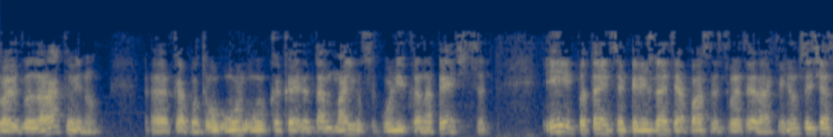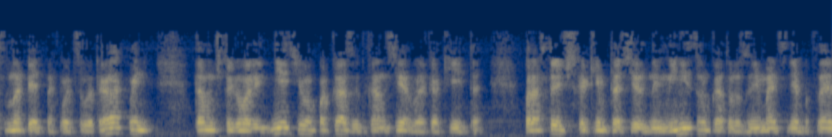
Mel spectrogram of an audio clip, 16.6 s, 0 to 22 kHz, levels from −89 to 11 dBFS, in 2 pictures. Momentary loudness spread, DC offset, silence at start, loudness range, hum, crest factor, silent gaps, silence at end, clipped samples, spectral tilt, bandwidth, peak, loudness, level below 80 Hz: 7 LU; under 0.1%; 0 s; 2 LU; none; 14 dB; none; 0 s; under 0.1%; -6 dB/octave; 8.8 kHz; -6 dBFS; -21 LUFS; -62 dBFS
